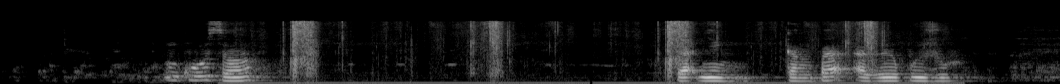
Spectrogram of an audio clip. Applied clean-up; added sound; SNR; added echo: none; Tearing; 6 dB; reverberation time 0.6 s.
